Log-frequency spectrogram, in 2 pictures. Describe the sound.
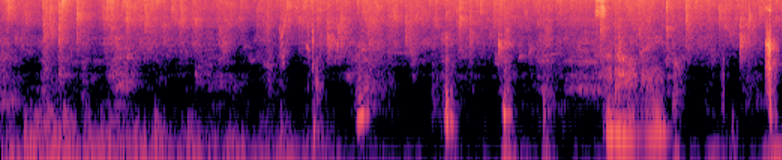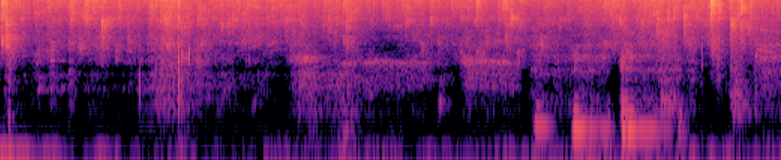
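Shower water runs steadily at close range, a continuous splashing hiss with occasional louder spatters and bumps, while a soft voice speaks intermittently beneath it.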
